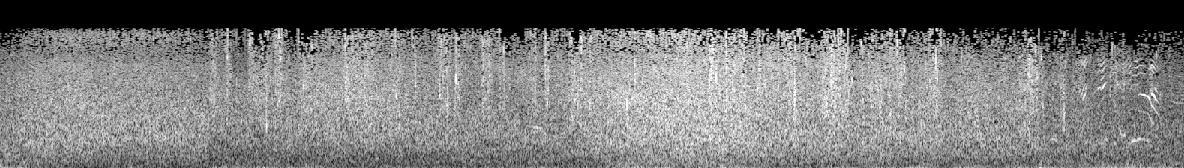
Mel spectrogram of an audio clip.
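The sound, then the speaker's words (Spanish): A steady, broad roar of ocean surf washing onto a beach, with gentle swells in loudness toward the end and a windy rush over the microphone. “Estoy grabando las olas, pero tarda un minuto y ahora voy a jugar.”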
